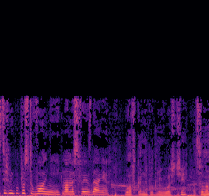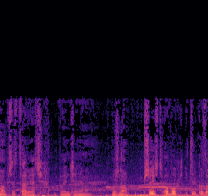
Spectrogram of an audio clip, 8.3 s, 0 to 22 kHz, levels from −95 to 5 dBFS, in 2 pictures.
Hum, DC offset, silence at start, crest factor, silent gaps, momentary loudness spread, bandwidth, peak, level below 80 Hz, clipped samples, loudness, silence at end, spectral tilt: none; under 0.1%; 0 s; 18 dB; none; 10 LU; 11.5 kHz; -12 dBFS; -38 dBFS; under 0.1%; -31 LUFS; 0 s; -5.5 dB/octave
